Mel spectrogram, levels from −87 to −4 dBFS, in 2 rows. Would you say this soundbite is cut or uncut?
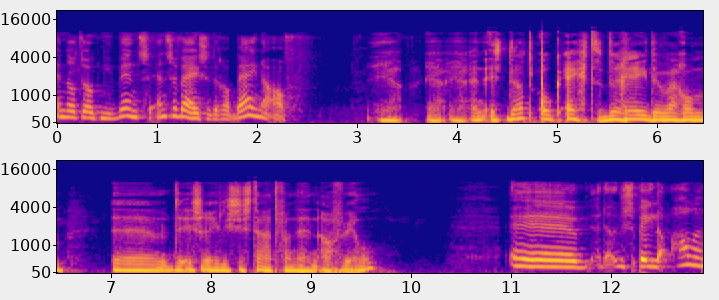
uncut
